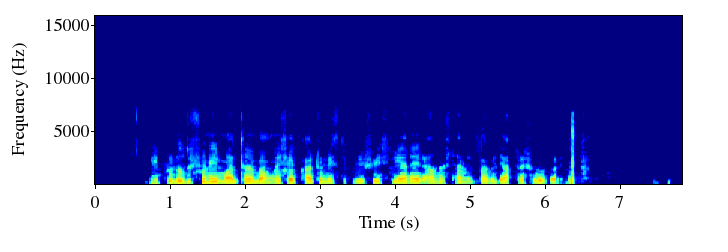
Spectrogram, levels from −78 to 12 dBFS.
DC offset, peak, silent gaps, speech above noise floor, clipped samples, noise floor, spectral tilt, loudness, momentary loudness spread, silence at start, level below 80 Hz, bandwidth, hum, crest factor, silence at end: under 0.1%; -2 dBFS; none; 64 dB; under 0.1%; -84 dBFS; -8.5 dB/octave; -20 LUFS; 8 LU; 0.75 s; -66 dBFS; 7 kHz; none; 18 dB; 1.45 s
